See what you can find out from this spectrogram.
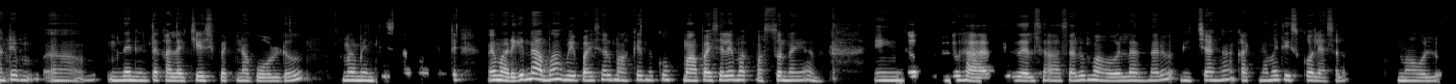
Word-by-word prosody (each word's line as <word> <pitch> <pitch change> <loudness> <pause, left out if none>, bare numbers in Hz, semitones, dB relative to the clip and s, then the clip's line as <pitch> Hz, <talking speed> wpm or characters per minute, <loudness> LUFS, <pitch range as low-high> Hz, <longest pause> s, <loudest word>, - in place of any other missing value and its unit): అంటే 220 +4 +1 0.4
ఆహ్, 175 +1 -4 0.4
నేనింత 185 -1 +3
కలెక్ట్ 175 -1 +1
చేసి 185 0 +1
పెట్టిన 175 0 -2
గోల్డు. 165 +2 0 0.5
మేమింతిస్తము." 195 - 0
అనంటే, - - -9 0.3
"మేమడిగిన్నామా 215 +4 +6
మీ - - +4
పైసలు 200 +4 -1
మాకెందుకు? 200 +2 -2 0.2
మా 180 - +5
పైసలే 195 +2 +3
మాకు 205 0 -5
మస్తున్నయి" 185 +2 0
అని. 160 -4 -6 0.6
ఇంకా 185 0 +2
ఫుల్లు 195 - -4
హ్యాపీ 160 +3 0
తెలుసా 175 +2 -1
అసలు 180 +3 0
మావొళ్ళందరూ. 180 +2 0 0.2
నిజంగా 195 +4 -1
కట్నమే 185 +2 -1
తీసుకోలే 190 -3 -1
అసలు, 165 +3 -8 0.6
మావొళ్ళు. 170 +1 -3
185 Hz, 120 wpm, -21 LUFS, 175-200 Hz, 0.6 s, మేమడిగిన్నామా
